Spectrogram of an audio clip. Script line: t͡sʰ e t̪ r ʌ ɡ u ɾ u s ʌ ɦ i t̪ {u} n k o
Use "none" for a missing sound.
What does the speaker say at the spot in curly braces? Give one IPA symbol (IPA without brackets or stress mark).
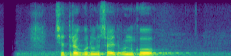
u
